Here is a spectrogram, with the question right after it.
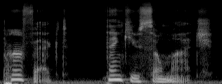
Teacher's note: getting the tone right, that friendly upward intonation, is what makes you sound fluent and natural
